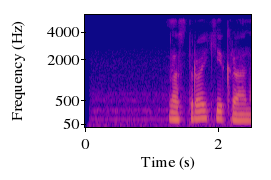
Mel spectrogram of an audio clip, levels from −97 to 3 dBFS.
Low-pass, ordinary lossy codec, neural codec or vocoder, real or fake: 5.4 kHz; none; none; real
